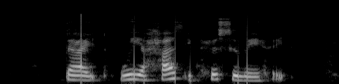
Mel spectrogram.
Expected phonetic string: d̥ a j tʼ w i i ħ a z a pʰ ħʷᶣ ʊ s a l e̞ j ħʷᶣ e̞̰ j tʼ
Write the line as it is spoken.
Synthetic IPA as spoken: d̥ a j tʼ w i a ħ a z i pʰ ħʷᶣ ʊ s i l e̞ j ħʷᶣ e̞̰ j tʼ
